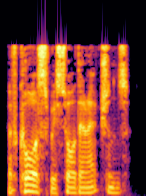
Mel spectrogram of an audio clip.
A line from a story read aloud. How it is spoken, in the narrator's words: said quietly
